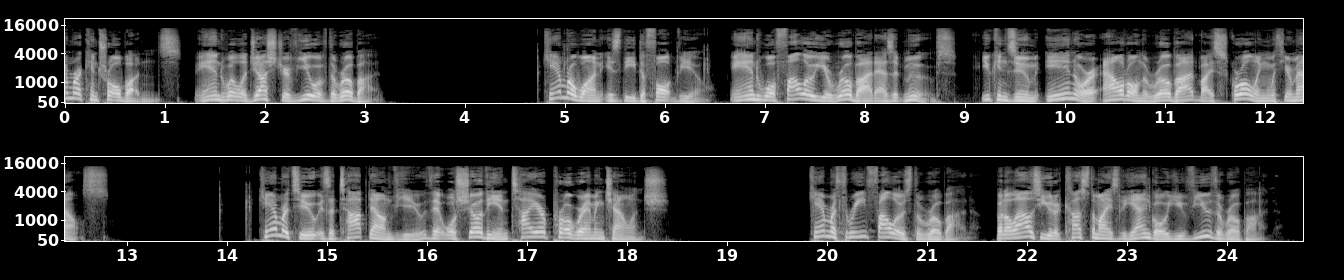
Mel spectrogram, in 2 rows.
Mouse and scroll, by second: 4.8 click, 6.2 click, 7.1-13.9 middle drag, 14.0 click, 15.0 click, 19.8 click, 23.0 click, 24.3-24.7 drag.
